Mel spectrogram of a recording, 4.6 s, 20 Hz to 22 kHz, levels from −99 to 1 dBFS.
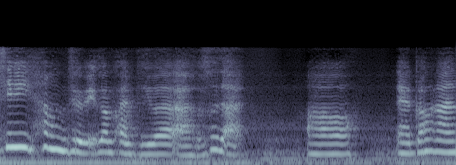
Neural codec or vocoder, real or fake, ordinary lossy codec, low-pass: codec, 16 kHz, 0.5 kbps, FunCodec, trained on LibriTTS, 25 frames a second; fake; none; none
